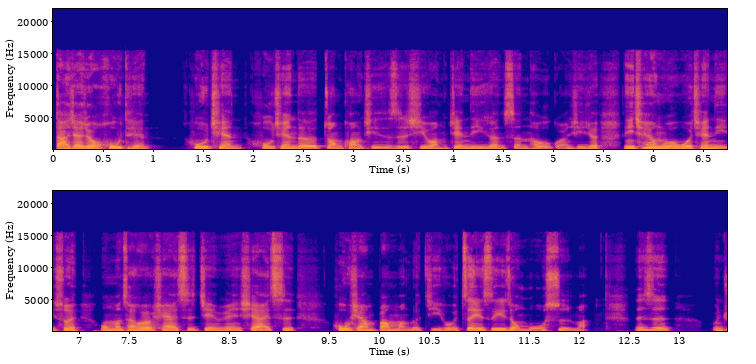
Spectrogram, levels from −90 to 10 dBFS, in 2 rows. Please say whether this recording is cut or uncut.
uncut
